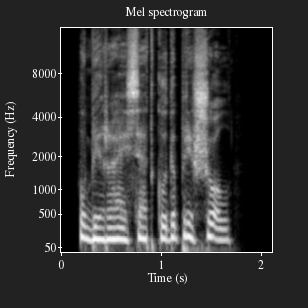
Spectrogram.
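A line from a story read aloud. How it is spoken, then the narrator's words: Surprised determined hiss. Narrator (Russian): прошипела она, сама удивляясь своей решимости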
